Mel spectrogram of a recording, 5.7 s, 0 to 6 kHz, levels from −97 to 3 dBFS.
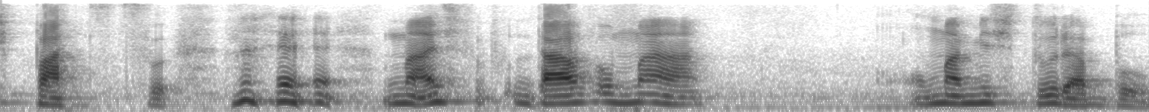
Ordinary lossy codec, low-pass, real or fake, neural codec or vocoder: MP3, 48 kbps; 5.4 kHz; real; none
